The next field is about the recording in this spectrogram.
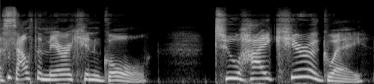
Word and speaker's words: Uruguay: The poet camper, a South American goal, to hike Uruguay.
